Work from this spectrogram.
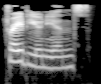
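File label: "Trade unions", British English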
